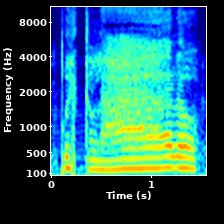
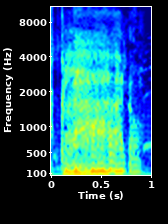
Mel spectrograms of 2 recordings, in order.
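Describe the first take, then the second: First: Sarcastic drawl. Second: Much lower, very slow "Pues claro" in a put-on voice; deep mock voice. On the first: Acted. Preacher mocking far-fetched testimonies with slow sarcasm. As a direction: stretch "Pues claro" like an eye-roll. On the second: Preacher answering the congregation in a deep mocking voice. Sarcastic reply to testimonies.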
